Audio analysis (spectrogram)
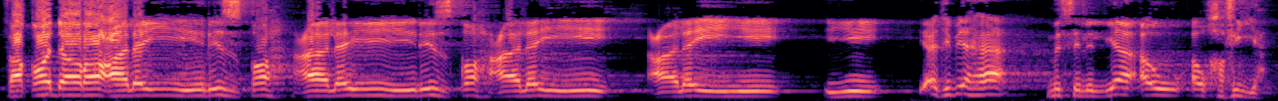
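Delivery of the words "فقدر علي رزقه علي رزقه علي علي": فقدر علي رزقه read slowly with the ه of عليه swallowed into علي; weak ha imitation. Shown as a demonstration. Teacher imitating students who hide the ha. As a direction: drop the ه so عليه sounds like علي. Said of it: "فيقول".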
